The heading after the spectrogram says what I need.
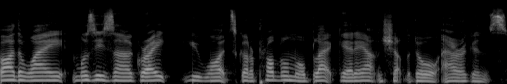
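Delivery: ordinary delivery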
